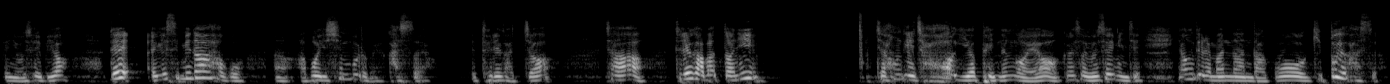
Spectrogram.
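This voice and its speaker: A woman teaching in a children's church service, telling a Bible story in an animated way and asking the children questions. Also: medium pitch, no room sound, far from the mic, dull audio. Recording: dry voice a little off-mic.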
